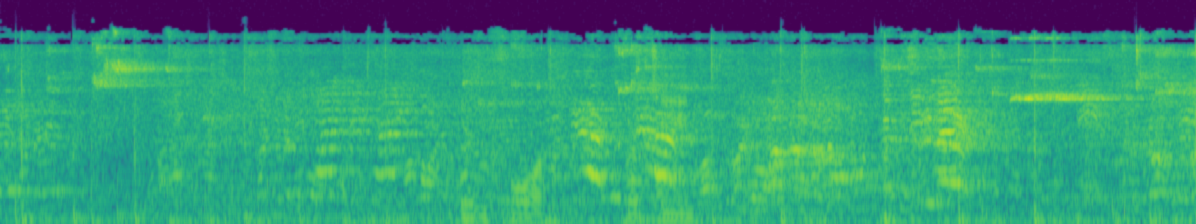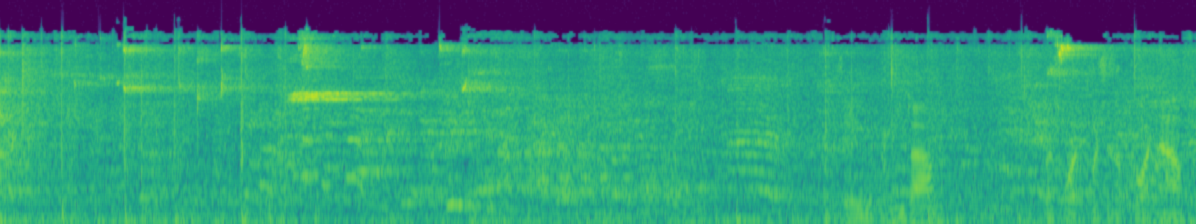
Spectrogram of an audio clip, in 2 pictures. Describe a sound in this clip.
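Young women shout and call out to each other during play, echoing in a large hall.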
